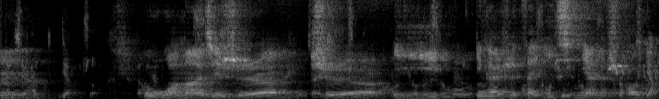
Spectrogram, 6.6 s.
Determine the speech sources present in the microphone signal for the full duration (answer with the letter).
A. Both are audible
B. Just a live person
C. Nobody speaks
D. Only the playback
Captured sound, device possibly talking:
A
